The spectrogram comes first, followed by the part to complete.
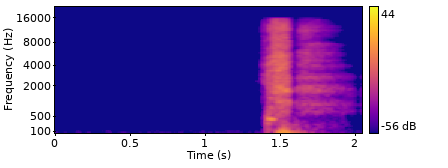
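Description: Silence, then about a second and a half in a woman's short, breathy sigh close to the microphone, which fades quickly.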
